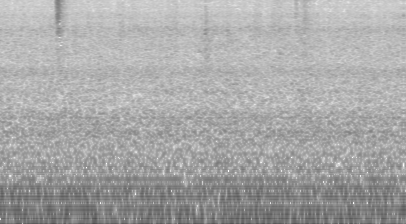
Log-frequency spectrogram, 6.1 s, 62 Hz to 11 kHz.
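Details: 1954 GMC COE truck with a GM 4.3 L Vortec engine, idling just after the spark plug gap was changed: low, even rumble holding steady with no stumbles; much better than the day before, when it needed throttle feathering to stay running. Normal idle.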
